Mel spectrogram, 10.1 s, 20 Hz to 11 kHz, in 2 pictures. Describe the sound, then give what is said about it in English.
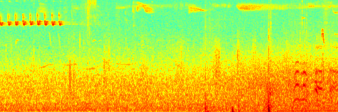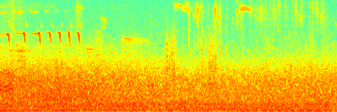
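Short runs of thin, high-pitched chip notes from an Allen's hummingbird, believed to be the territorial male, rapid and evenly spaced, come in bursts over a steady rushing background noise. Recorded May 7, 2009, with two Allen's hummingbirds present. “While I was standing here, two Allens Hummingbirds... I believe that's the territorial mail.”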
